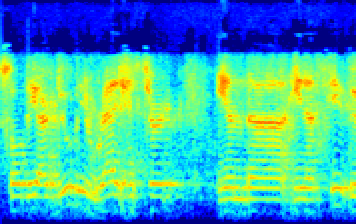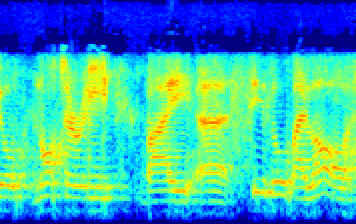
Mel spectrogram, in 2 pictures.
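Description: A man with a Portuguese accent is heard amid noticeable background noise and audible room echo. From Brazil. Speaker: sports lawyer. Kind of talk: interview. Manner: halting, many fillers.

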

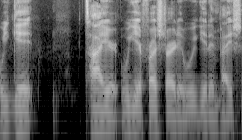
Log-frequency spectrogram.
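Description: A man with a very deep, low voice and a Southern US accent speaks at a moderate pace. The recording is very clean with a silent background and a dry, close sound without echo. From Tennessee (Franklin). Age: 20s. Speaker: podcast co-host. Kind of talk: casual chat. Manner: animated.

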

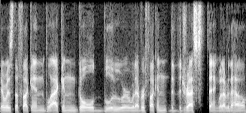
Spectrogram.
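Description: Using an ordinary speaking voice, a man with a fairly low pitch talks at a fairly quick pace. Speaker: podcast co-host. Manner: joking, banter, laughs often.

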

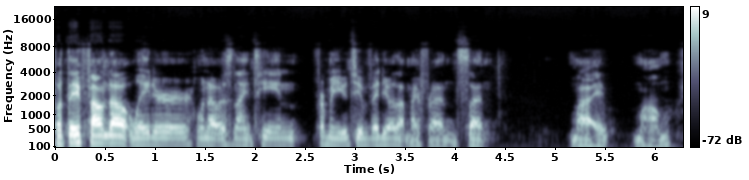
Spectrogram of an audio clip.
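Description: A normal speaking voice, ordinary in its pitch movement, in an American accent. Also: man. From Illinois, Chicago suburbs. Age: 20s. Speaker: mental health advocacy volunteer. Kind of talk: casual interview.

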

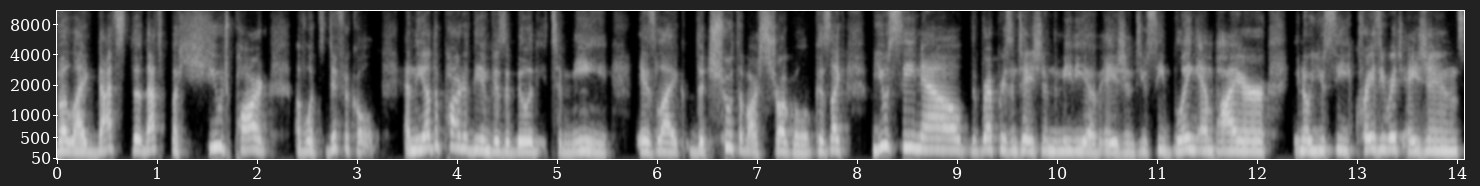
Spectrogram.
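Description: An unremarkable speaking voice from a woman with an American accent, fairly high in pitch with ordinary variation, at a fairly quick pace against a quiet background. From US, Cambodia town neighborhood. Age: 20s. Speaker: activist. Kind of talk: interview.

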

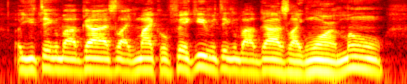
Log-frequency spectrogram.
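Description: With an American accent and an unremarkable speaking voice, a man talks fairly quickly at fairly low pitch with fairly even intonation. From New York. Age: 20s. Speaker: podcast host. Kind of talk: casual chat.

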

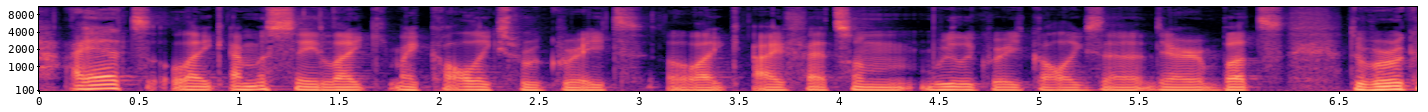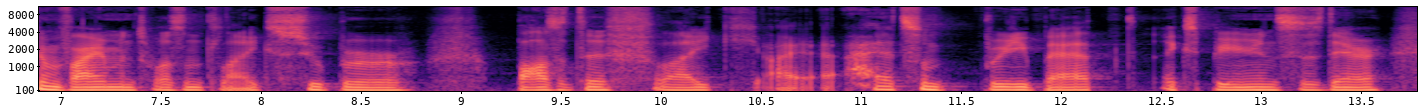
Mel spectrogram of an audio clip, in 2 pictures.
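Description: A man with a Flemish accent speaks at a moderate pace in a fairly low, monotone voice with flat intonation. The recording is very clean with a silent background, the sound dry and close with no echo. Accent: Flemish Dutch accent in English. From Belgium, Limburg (Flemish). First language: Dutch. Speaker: software developer and conference organizer. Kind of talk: interview. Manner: halting, many fillers.

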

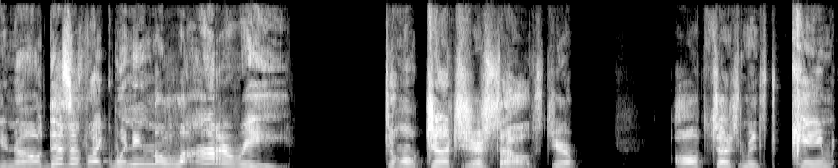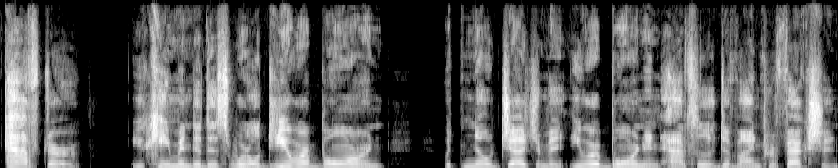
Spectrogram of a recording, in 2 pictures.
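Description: At a moderate pace, the voice comes through on a very clean recording with a silent background. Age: 60s. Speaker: spiritual speaker. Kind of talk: inspirational talk.

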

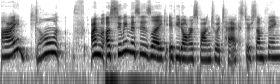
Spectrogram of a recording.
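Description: Over a very clean recording with a silent background, a woman speaks at a fairly slow pace in a high pitch with lively intonation. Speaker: podcast host. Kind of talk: casual chat.

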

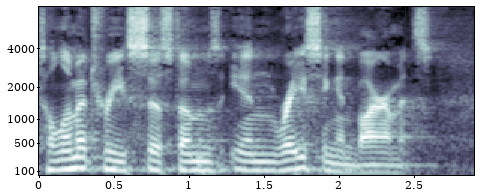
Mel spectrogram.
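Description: A man speaks with audible echo from the room. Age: 50s. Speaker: technology executive. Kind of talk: conference panel talk.

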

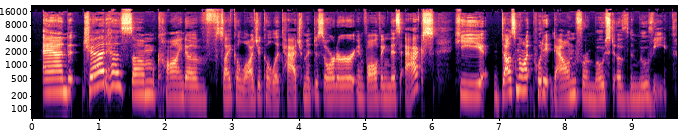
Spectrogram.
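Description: A woman with a plain, everyday voice talks at a fairly slow pace and a medium pitch. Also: lively intonation. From Canada (Vancouver). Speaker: writer and musician. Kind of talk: casual chat.

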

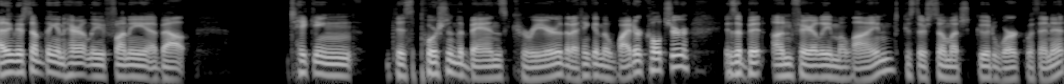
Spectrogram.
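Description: A man with an American accent talks at a fairly quick pace in a fairly low pitch, with ordinary pitch variation. It is an ordinary speaking voice, with a dry, close sound and no echo. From Philadelphia. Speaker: podcast host and improv comedian. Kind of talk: casual chat.

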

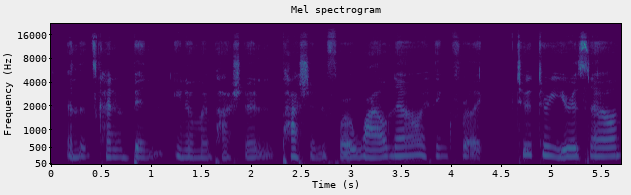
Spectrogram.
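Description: In a dry, close sound with no echo, a woman speaks at a moderate pace in a somewhat breathy, dark, mellow tone, her fairly high pitch showing ordinary pitch variation. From Hong Kong. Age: 20s. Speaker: podcast co-host, recent graduate. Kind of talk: casual chat.

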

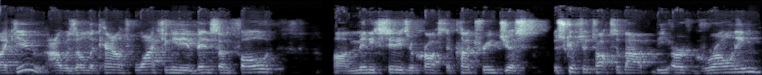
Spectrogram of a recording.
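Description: This man talks at a moderate pace with an American accent, an ordinary speaking voice, fairly high pitch and ordinary pitch variation. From Los Angeles, US. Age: 40s. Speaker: professor. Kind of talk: casual chat.

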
